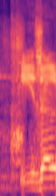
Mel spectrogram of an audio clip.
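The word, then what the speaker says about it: either: can teach you English आइर इधर भी बोल सकते हैं आदर भी बोल सकते हैं नो डाउट इस पर आप शक मत कीजिए इधर भी इसे प्रोनाउंस कर सकते हैं आदर भी प्रोनाउंस कर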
